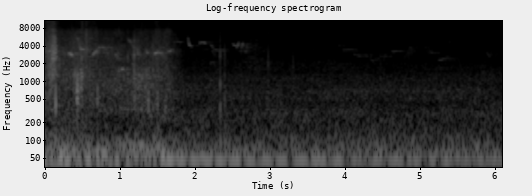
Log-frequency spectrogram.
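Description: Footsteps on dry leaf litter for about the first two seconds, with a few short bird chirps. Then the sound drops suddenly to faint birdsong, scattered high chirps, over a low background rumble.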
